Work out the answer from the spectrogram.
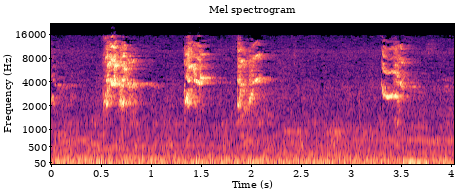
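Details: Lovebird chattering continuously, with four loud, rasping squawks separated by short pauses, each a harsh burst with a slightly rising edge, in a quiet indoor setting.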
